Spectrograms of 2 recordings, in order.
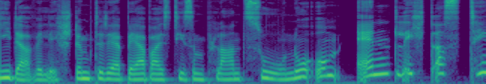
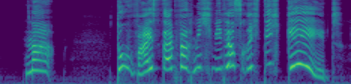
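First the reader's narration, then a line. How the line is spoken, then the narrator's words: Shouted far too loudly. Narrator (German): schrie das Dingeli viel zu laut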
